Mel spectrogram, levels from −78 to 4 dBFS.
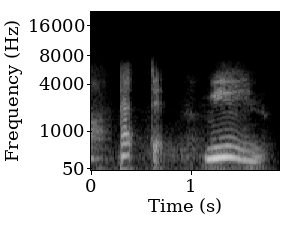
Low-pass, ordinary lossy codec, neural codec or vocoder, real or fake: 7.2 kHz; Opus, 16 kbps; codec, 16 kHz, about 1 kbps, DyCAST, with the encoder's durations; fake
